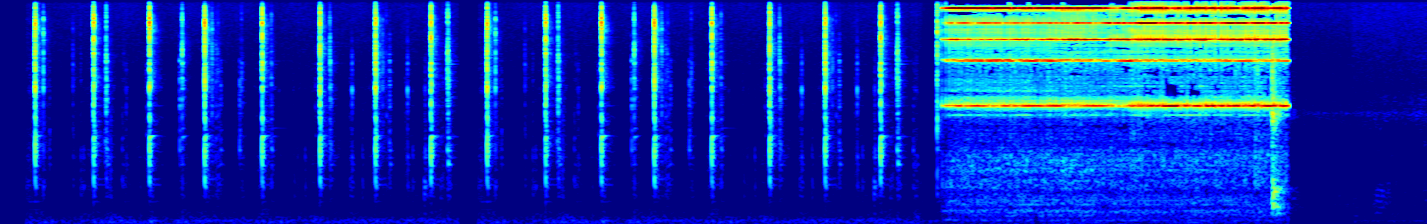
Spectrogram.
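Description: A Sigma bedside alarm clock ticking, about two ticks a second, then its alarm going off as a loud, steady high-pitched electronic tone that cuts off suddenly after about three and a half seconds, as the alarm is switched off.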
